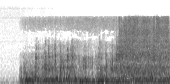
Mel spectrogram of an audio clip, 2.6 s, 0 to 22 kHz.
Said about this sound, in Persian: یک بار دیگر صدای انفجار و آتش‌سوزی، این بار در اصفهان و تبریز. هنوز اندکی از ساعت 5 صبح سپری نشده که صدای انفجار مهیبی در دل کوههای قائمیه در حاشیه زاینده رود می‌پیچد.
